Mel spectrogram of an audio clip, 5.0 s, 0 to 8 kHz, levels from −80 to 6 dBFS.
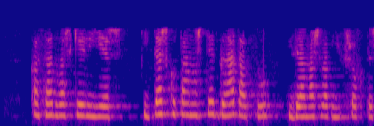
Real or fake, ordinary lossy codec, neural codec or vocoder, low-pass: real; AAC, 16 kbps; none; 7.2 kHz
